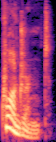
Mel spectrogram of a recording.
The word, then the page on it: quadrant: British English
